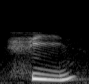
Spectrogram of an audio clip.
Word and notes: fin: Bas-Rhin; Herrlisheim

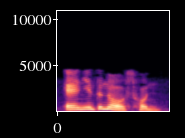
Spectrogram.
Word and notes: eini in d'r Nàs hàn: Bas-Rhin; Herrlisheim

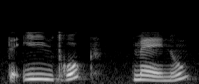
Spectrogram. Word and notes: d'r Indruck, d' Meinung: Bas-Rhin; Herrlisheim

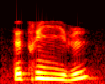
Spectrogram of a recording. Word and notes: d'r Triiwel: Bas-Rhin; Herrlisheim

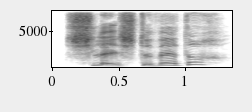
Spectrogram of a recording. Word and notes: 's schlechte Wetter: Bas Rhin; Strasbourg

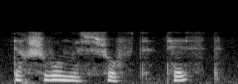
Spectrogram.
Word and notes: d'r Schwàngerschàfstest: Bas-Rhin; Reichshoffen

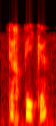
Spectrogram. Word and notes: d'r Becke: Bas Rhin; Reichshoffen

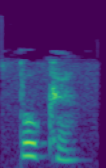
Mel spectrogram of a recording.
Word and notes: d' Pocke: Bas Rhin; Reichshoffen

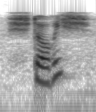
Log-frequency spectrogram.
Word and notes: stàrig: Bas-Rhin; Herrlisheim

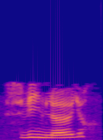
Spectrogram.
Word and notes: 's Winlàjer: Bas-Rhin; Herrlisheim

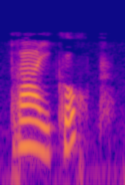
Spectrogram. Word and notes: d' Trajkorb: Bas-Rhin; Herrlisheim

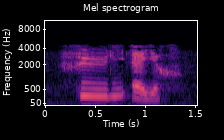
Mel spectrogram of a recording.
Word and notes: fülli Eier: Alsatian; Bas-Rhin; Herrlisheim

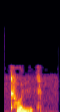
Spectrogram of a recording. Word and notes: d' Hànd: Bas-Rhin; Reichshoffen

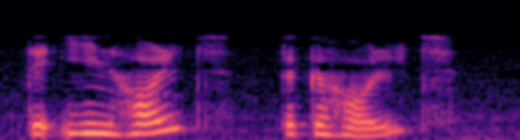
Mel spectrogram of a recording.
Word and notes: d'r Inhàlt, d'r Gehàlt: Bas-Rhin; Herrlisheim

